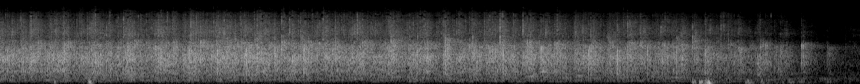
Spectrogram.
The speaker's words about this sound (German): Genau, jetzt komme ich zum Dank. Zuallererst möchte ich allen Speakerinnen und Speakern danken, die ihr alle freiwillig und ehrenamtlich ihre Vorträge gehalten haben. Und ja, vielen herzlichen Dank. Ein Applaus für alle Speakerinnen.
